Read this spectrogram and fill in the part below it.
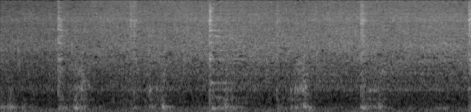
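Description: Whole cumin and panch phoron seeds sizzling in hot oil, a steady bright hiss broken by several sharp pops and spatters spaced about half a second apart.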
